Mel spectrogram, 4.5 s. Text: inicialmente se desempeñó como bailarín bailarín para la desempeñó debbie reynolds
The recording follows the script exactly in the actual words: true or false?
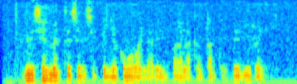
false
